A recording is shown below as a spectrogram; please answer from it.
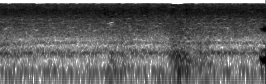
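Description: Lamb and chopped onion frying in olive oil in a pot, giving a steady, quiet sizzle.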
